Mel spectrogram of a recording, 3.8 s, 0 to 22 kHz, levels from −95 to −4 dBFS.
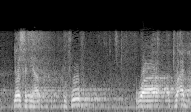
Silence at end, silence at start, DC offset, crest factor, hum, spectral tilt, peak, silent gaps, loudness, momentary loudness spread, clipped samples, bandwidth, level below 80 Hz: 0 s; 0 s; under 0.1%; 16 dB; none; -5.5 dB/octave; -2 dBFS; none; -17 LUFS; 17 LU; under 0.1%; 8.4 kHz; -46 dBFS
